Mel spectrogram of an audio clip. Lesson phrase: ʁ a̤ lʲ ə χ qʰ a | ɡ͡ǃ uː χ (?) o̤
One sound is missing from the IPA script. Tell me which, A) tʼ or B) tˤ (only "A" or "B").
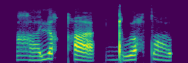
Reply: B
